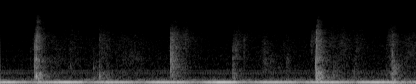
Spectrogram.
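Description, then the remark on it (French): A woman knocks on a door and opens it: several dull knocks or thumps land at a slow, uneven pace over a steady low hum, with no one speaking; the door-opening part isn't clearly distinct. “frappe à une porte, l'ouvre et dit, « Monsieur, entrez.”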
